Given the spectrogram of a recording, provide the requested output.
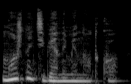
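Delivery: ordinary delivery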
